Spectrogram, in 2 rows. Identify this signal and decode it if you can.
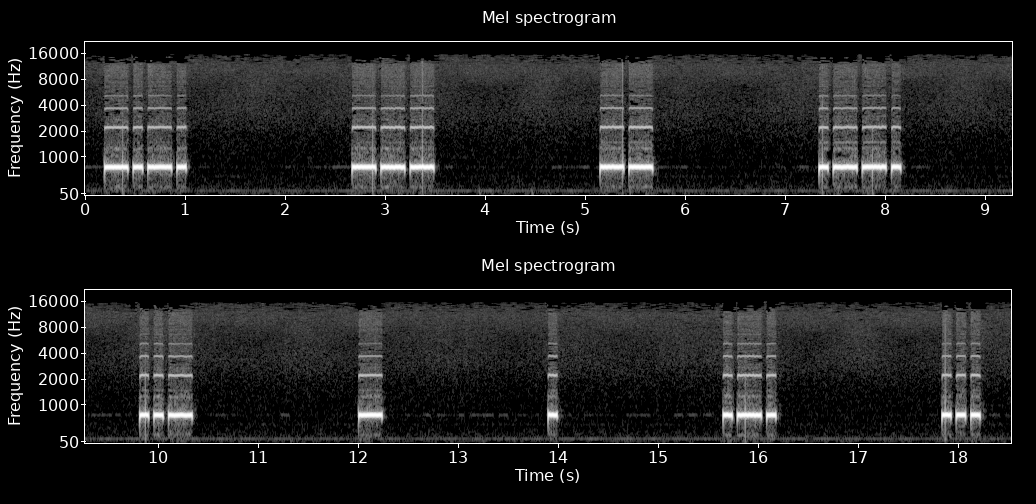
Morse code, heard as a keyed tone, about 16 wpm, spaced as for 5 wpm, 740 Hz. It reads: COMPUTERS
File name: Learning Morse Code (from Tune in the World)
